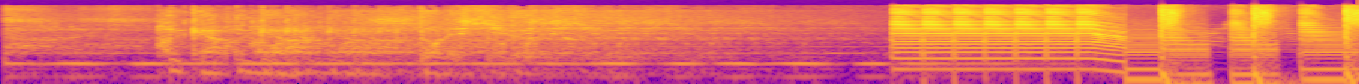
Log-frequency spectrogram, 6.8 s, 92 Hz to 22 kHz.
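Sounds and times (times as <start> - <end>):
electronica ringtone: 4.4 - 6.7.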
